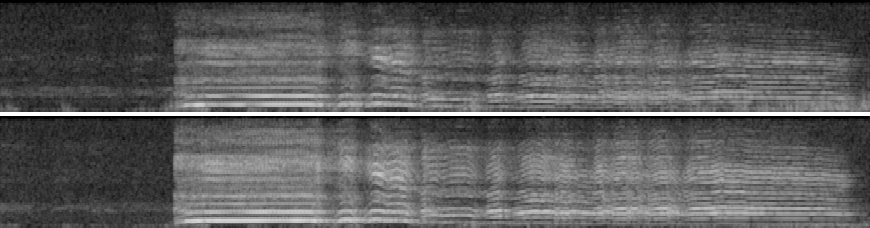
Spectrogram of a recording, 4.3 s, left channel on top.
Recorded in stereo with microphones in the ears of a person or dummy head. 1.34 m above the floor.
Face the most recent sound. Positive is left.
turn(degrees=-30)  # may be behind; listen again after turning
